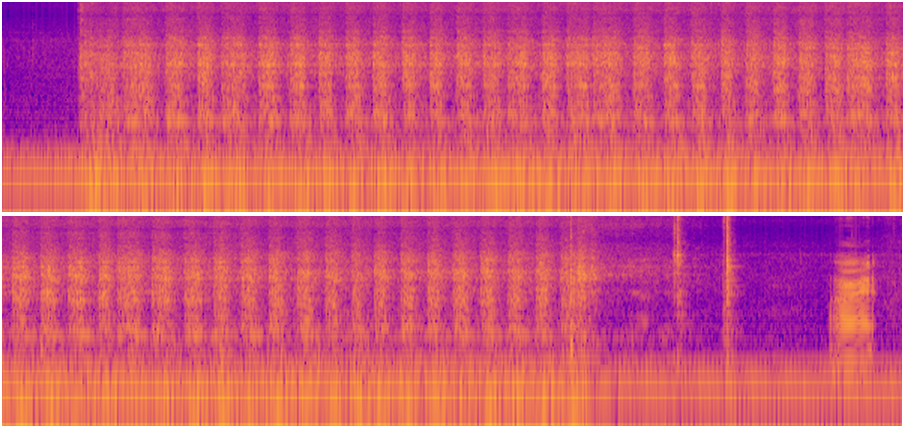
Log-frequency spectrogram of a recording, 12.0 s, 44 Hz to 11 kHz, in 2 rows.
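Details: Nissan 240SX S14 SR20DET after engine rebuild, jump-started, injectors reseated: about ten seconds of steady cranking with a few faint pops, no catch.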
